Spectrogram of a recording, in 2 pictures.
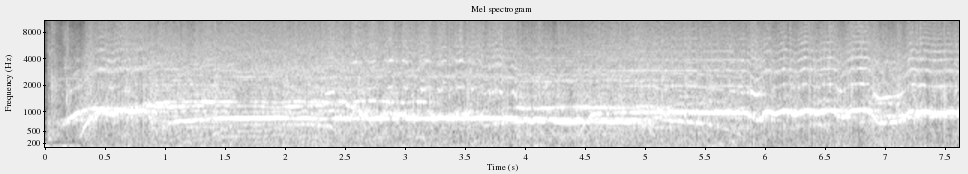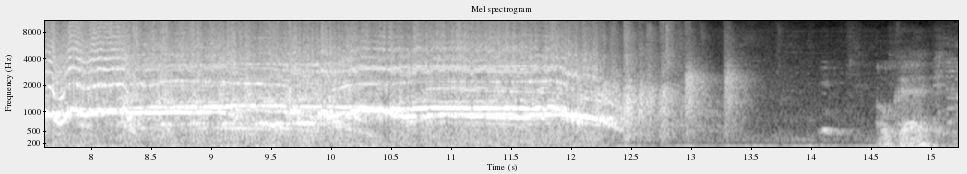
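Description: A large audience bursts into loud, sustained cheering and applause with high-pitched shouts and whoops, continuing for about twelve seconds before abruptly cutting off into near silence.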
